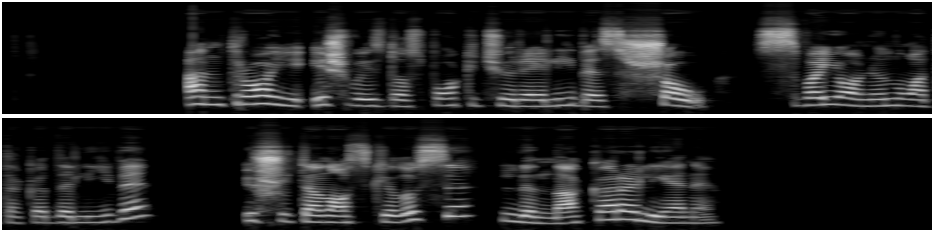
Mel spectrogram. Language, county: Lithuanian, Kaunas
